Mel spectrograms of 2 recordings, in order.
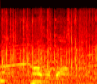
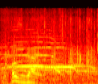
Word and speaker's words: Cosmojak: For Friday Harbor, Cosmojak. Closing Jack. Cosmojak. You said it right the first time.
